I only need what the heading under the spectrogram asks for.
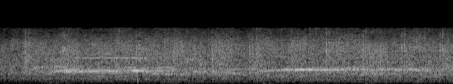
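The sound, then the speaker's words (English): An audience claps steadily in dense, sustained applause, with faint shouts and cheers rising through the wash of hands for several seconds. “Somebody clap your hands and shout unto God.”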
